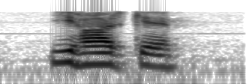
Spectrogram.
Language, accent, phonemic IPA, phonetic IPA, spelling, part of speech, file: Armenian, Eastern Armenian, /iˈhɑɾke/, [ihɑ́ɾke], իհարկե, adverb, Hy-իհարկե.ogg
- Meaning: of course, certainly, sure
